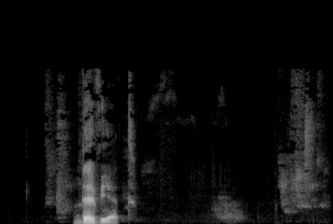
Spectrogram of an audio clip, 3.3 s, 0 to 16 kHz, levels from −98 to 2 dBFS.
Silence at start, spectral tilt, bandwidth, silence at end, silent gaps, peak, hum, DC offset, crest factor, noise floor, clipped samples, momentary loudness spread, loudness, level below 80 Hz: 0.75 s; -6 dB/octave; 11 kHz; 2 s; none; -8 dBFS; none; under 0.1%; 24 dB; -76 dBFS; under 0.1%; 27 LU; -25 LUFS; -72 dBFS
